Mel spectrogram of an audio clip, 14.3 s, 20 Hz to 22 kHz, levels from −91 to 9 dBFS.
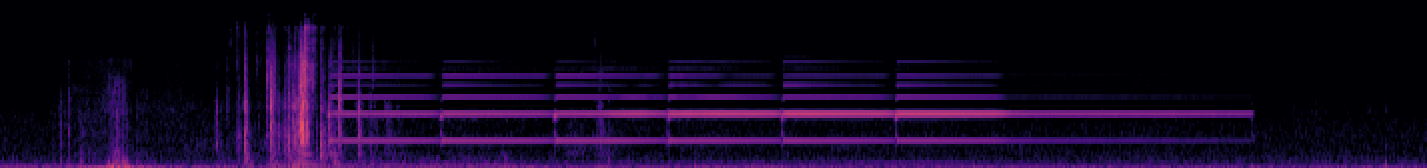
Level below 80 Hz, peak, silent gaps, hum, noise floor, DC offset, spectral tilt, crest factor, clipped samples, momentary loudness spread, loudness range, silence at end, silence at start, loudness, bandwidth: -56 dBFS; -12 dBFS; none; none; -63 dBFS; under 0.1%; -2 dB/octave; 32 dB; under 0.1%; 16 LU; 14 LU; 0 s; 0 s; -41 LUFS; 16 kHz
